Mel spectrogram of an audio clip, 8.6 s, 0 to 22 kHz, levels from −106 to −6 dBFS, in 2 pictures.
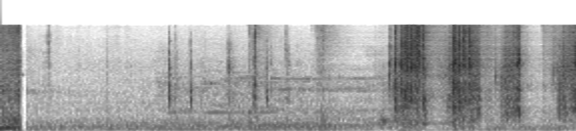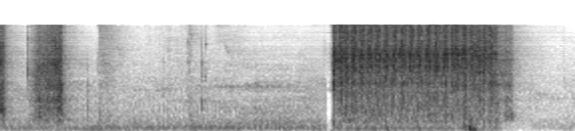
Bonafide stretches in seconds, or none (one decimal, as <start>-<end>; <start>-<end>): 0.0-2.4; 5.0-6.1; 6.9-7.7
